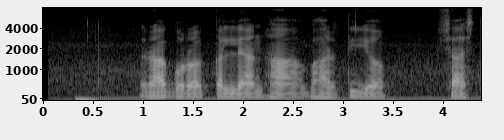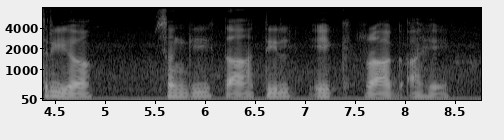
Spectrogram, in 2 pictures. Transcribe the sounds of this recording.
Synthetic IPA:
ɾaɡoɾəkːəljanɦabʱaɾt̪ijə | ɕast̪ɾijə | səŋɡit̪at̪iːl | ekɾaɡa̰ɦe

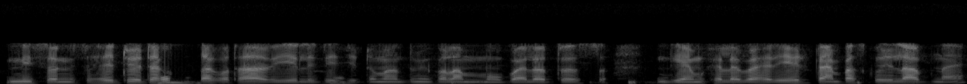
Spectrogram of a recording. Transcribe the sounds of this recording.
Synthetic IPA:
nisɔnisɔɦejtʊɛtakʰutakɔtʰaɹiɛlitizitumanɛtumikɔlamobajlɔtɛsɡemkʰɛlɛbaɦeɹihet̬ʊtajmpaskoɹilabnaj

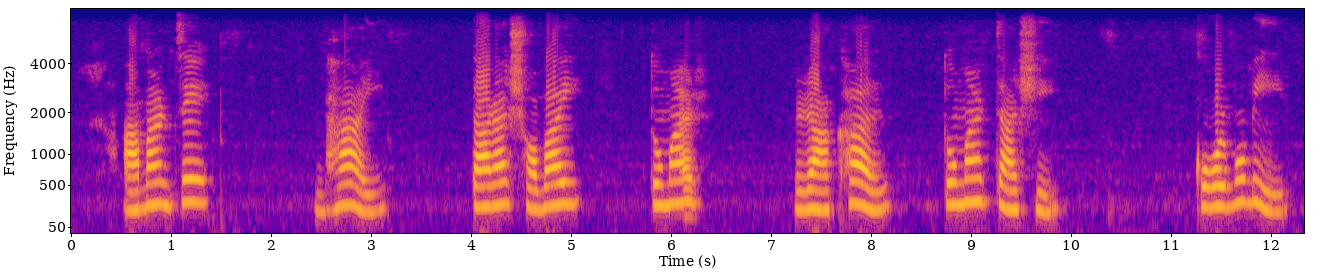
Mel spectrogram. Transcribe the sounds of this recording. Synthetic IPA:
amaɾd͡ʑe | bʱaj | t̪aɾaʃɔbaj | t̪omaɾ | akʰal | t̪omaɾt͡ɕaʃi | kɔɾmobiɾ

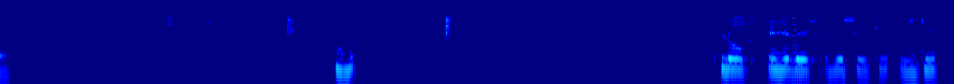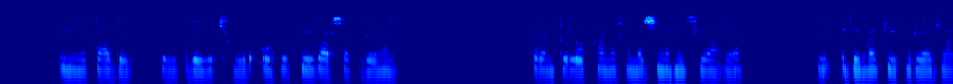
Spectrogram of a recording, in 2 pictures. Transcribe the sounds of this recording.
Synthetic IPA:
eː | ɦʊn | loːkeɦd̪eːkʰɾəɦeːsiːkɪʊsd̪iː | niət̪aːd̪eː | ɾuːpd̪eːʋɪt͡ʃɦoːɾʊhukiːkəɾsəkd̪eːɦən | pəɾənt̪uːloːkãːnũːsəməd͡ʒnəɦĩːsiːaːɾɪjaː | ked͡ʒeːɽaːkiːkəɾjaːd͡ʒaː

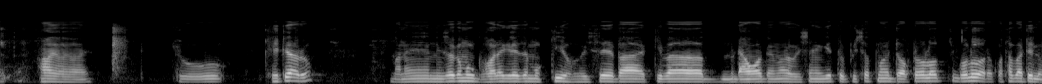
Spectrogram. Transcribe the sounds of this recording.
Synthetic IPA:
ɦɔjɦɔjɦɔj | tu | kʰejtɛaɹu | manɛnizɔkɛmʊk̚bʱɔjlaɡilɛzɛmʊkːiɦoɦjsɛbakibadaŋɔɹbɛmaɹiɦojsɛnakitopisɔtmɔjdɔk̚tɔɹɔlɔpɡolʊ̃aɹukɔtʰapatilʊ̃

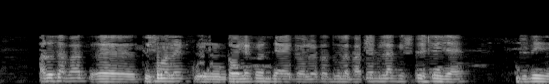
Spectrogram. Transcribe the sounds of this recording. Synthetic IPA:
aɾusabat̪kit͡ʃʰumaneʈɔjleʈot̪̚d͡ʑaeʈɔjleʈot̪̚ɡulabaʃabilak̬it͡ɕʰu̥d̪eʃ̬nid͡ʑae | d͡ʒod̪i

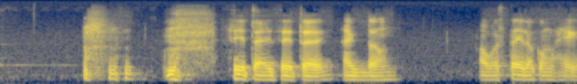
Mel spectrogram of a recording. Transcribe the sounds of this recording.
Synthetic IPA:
seʈajseʈajek̚d̪ʌm | ʌbʌst̪ʰajɾʌkɔmʱaḛɡa

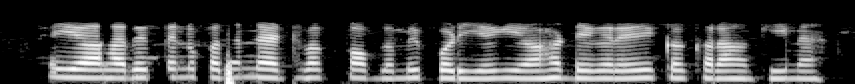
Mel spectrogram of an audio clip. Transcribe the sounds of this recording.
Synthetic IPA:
ejaːɦɾet̪enũːpət̪aːnɛːʈʋəɾk̚pɾɔːbləmiːbəɽiːɛːɡɪaːɦəɖeːkəɾekakəɾãːkiːmɛ̃ː

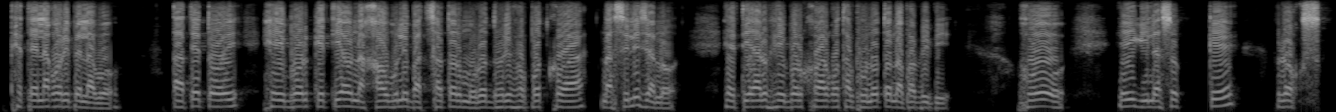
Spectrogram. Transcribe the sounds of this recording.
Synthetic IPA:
pʰɛtajlakoɹipɛlaβɔ | tatɛtɔjhejbɔɹketijaʊnakʰawbulibatsatɔɹmuɹɔt̚dʱɔɹixɔpɔt̚kʰɔwanasilis̬zanɔ̰ | etijaːɹuɦejbɔɹkʰɔwaɹkɔtʰabʱulɔtɔnabʱabibi | ho | ejɡilasɔkːɛ | ɹɔks

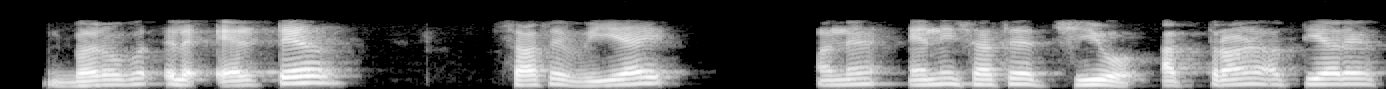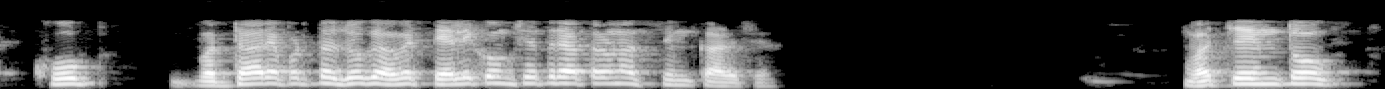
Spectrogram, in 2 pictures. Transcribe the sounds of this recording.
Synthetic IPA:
bəɾobəɾeʈleʔelʈel | sat̪ʰeʋiaj | əneːnisat̪ʰed͡ʒioat̪ɾəɳət̪jaɾekʰub̚ | ʋəd̪ʱaɾepəɽt̪ad͡ʒokeɦəʋeʈelikomkʃet̪ɾeat̪ɾəɳ̃əd͡ʒsɪmkaɾt͡ʃʰe | ʋətːʃeːmt̪o

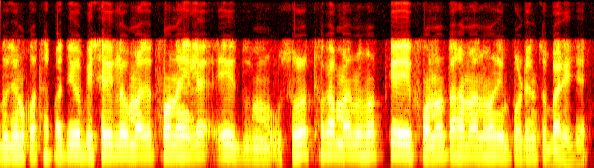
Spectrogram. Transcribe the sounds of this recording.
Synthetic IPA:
duzɔnkɔt̪ʰapatibɔbisaɹilemazɔt̚pʰɔnaɦilɛʔejṵsɔɹɔt̪ʰːɔkamanuɦɔt̚kɛejpʰɔnɔɹtaɦãmanuɦɔɹimpɔɹʈɛnsɔbaɹizaj

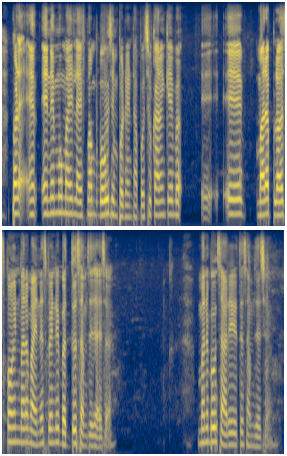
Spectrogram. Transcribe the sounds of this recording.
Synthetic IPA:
pəɳeeneɦũmaɾilaifmãbəɦud͡ʒɪmpɔɾʈeɳʈapũt͡ʃʰũkaɾəɳkeə | maɾapləspɔĩɳʈmaɾamajnəspɔĩɳʈebəd̪ʱːũsəmd͡ʒʱid͡ʒajt͡ʃʰḛ | mənebəɦusaɾiɾit̪esəmd͡ʒʱet͡ʃʰḛ

